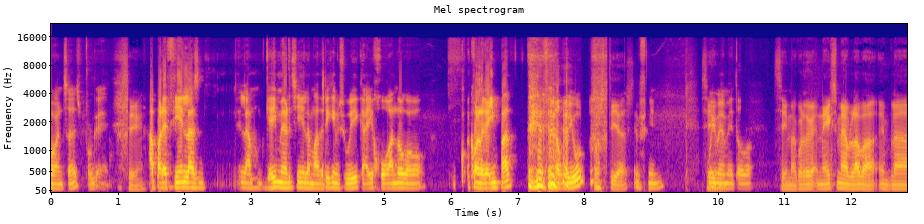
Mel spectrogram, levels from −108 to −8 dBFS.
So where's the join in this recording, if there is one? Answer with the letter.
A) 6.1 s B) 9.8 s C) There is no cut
C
